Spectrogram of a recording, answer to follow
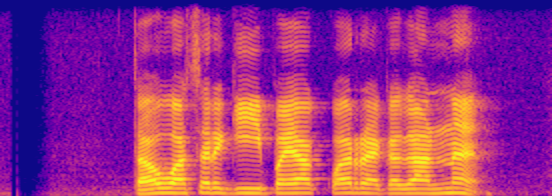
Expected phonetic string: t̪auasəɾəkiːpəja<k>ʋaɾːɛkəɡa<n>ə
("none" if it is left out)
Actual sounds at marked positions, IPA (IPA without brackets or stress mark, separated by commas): k, nː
